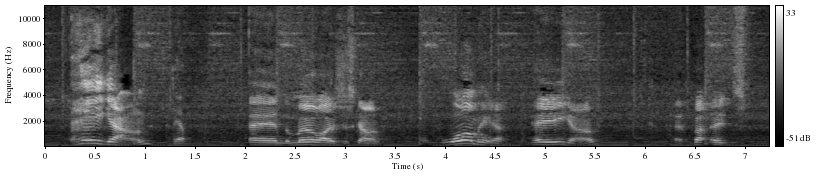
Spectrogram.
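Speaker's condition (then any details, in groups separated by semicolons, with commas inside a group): No condition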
